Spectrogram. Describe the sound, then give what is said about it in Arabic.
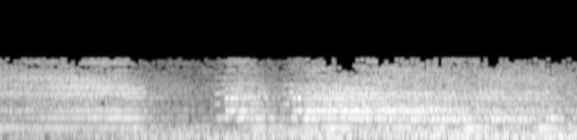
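A train rumbles past, a steady low roar layered with sustained tonal whining that swells louder about halfway through and holds to the end, with no one talking. “إذا ذب القطار بنقف ولا بنواصل؟”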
